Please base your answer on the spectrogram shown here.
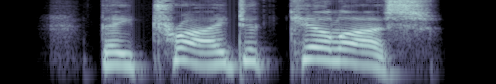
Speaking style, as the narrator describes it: she shouted over the rest

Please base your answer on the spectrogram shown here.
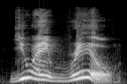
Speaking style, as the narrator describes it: yelled

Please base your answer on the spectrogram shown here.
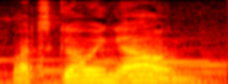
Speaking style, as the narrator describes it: shouted

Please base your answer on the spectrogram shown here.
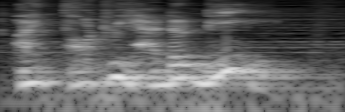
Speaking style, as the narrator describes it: hissed

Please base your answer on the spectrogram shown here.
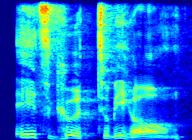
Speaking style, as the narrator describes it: sighed

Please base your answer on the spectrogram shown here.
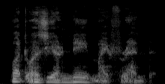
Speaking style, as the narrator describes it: the borough warden whispered

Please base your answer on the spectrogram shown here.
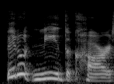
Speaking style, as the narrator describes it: said Ron impatiently

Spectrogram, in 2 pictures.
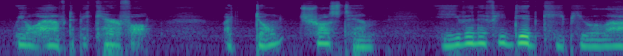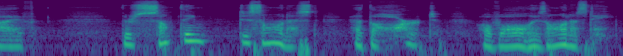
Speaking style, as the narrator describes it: She whispered on

